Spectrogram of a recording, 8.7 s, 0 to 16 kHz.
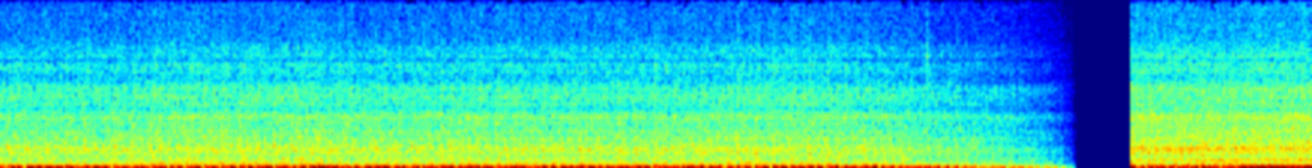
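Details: Zontes 125 single idling on choke after a fuel tank flush (tank had rust, twigs and water; carb previously blocked), warming up: steady low thrum, even beat, briefly cuts then resumes; sounds healthy.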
